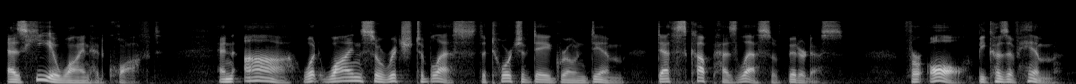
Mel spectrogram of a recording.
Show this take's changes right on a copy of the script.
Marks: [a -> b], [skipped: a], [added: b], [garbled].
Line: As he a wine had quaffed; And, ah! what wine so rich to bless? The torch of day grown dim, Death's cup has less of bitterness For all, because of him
As he a wine had quaffed; And, ah! what wine so rich to bless? The torch of day grown dim, Death's cup has less of bitterness For all, because of him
